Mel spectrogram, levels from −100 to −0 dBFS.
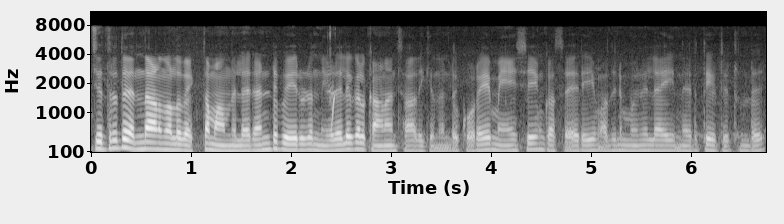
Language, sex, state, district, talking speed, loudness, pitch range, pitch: Malayalam, male, Kerala, Wayanad, 135 wpm, -18 LUFS, 120-145 Hz, 125 Hz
